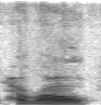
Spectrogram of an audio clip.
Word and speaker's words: Giron: I think his name they pronounce it with like a h like in Spanish Heron I heard people saying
